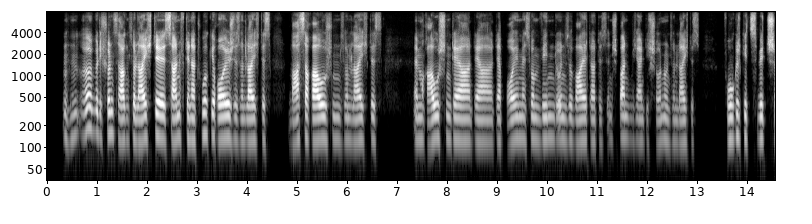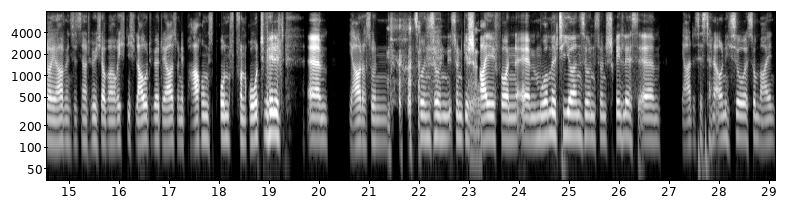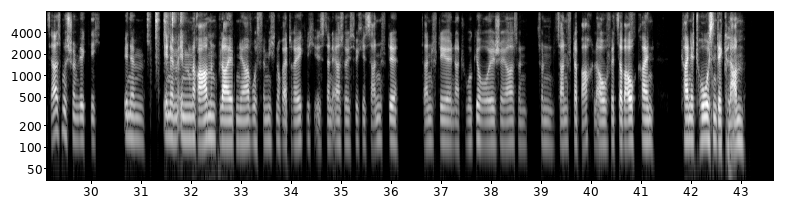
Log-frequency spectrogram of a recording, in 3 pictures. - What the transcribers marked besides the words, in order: laughing while speaking: "Rotwild"; laugh; laughing while speaking: "dann auch"; other background noise
- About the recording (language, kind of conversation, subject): German, podcast, Wie hilft dir die Natur beim Abschalten vom digitalen Alltag?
